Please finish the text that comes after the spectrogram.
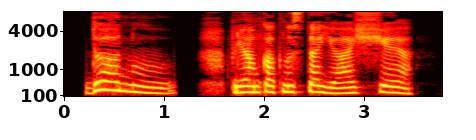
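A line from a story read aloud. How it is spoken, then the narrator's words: Drawling sick woman. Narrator (Russian): протянула больная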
